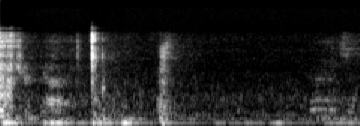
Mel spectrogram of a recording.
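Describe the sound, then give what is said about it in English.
Computer mouse clicks as someone clicks a link to test a lead capture page: a few sharp, short clicks spaced apart over a quiet background. “what happens if I click on this does it still work does it still go to my”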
